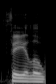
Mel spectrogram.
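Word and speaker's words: Féile: It's pronounced Fela is the Irish term.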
